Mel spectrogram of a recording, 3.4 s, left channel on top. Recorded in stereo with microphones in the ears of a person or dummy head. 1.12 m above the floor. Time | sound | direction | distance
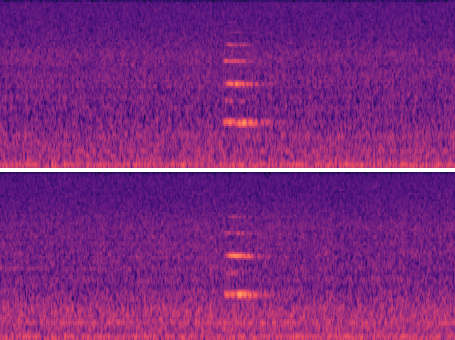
1.7 | a flute | 35° left (ahead or behind) | 3.5 m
